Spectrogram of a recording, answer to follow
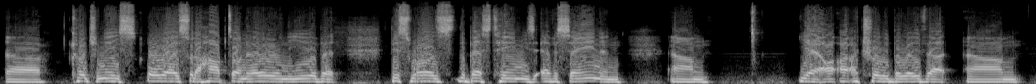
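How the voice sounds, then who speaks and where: Young Australian guy as a relaxed radio guest, average pitch, close and dry. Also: no room sound, low-quality recording. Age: young adult. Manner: relaxed, easygoing, repeats himself with frequent fillers. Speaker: guest athlete. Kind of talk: casual radio interview.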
